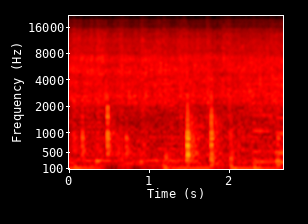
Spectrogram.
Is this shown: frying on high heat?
yes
